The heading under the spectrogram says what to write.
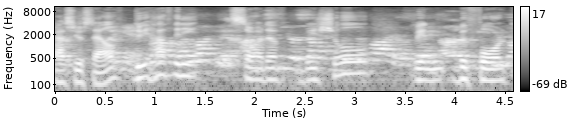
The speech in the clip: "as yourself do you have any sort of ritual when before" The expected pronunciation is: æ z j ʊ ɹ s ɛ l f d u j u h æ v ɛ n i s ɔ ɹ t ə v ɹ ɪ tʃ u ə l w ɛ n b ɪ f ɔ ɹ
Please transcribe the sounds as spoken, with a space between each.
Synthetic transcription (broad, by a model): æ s j ʊ ɹ s ɛ l f d u j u h æ v ɛ n i s ɔ ɹ t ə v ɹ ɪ ʃ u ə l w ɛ n b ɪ f ɔ ɹ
